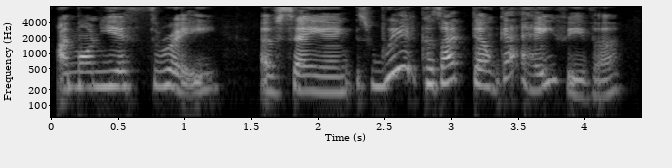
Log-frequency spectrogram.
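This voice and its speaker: A woman in her late thirties, slightly hoarse from losing her voice, chatting through her makeup favourites and wandering off on tangents. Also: a little high, unhurried. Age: late 30s. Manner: rambling, goes off on tangents; animated, rises when indignant. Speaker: beauty vlogger.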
